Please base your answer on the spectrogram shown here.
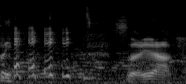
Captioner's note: laughs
